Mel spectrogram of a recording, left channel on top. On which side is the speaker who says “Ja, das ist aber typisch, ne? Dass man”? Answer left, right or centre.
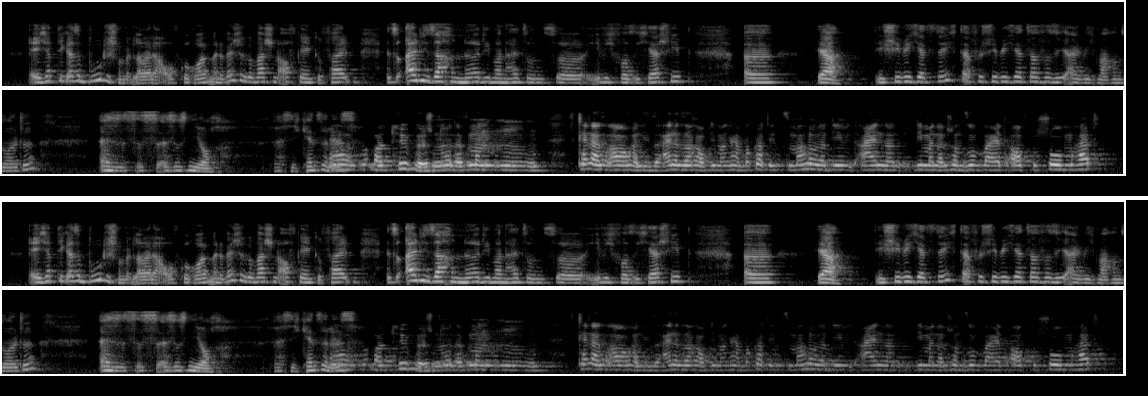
Left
